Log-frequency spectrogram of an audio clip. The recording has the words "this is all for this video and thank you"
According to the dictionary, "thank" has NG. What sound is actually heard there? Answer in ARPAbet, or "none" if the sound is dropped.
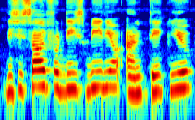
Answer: none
